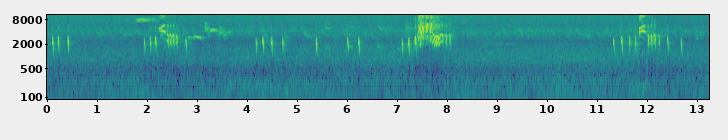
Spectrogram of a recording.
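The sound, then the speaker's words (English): Eurasian blackbird song: clusters of short, bright repeated notes broken by three louder, warbling phrases that end in squeaky high twitters, with quiet gaps between and no talking. “So that's the Eurasian blackbird.”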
